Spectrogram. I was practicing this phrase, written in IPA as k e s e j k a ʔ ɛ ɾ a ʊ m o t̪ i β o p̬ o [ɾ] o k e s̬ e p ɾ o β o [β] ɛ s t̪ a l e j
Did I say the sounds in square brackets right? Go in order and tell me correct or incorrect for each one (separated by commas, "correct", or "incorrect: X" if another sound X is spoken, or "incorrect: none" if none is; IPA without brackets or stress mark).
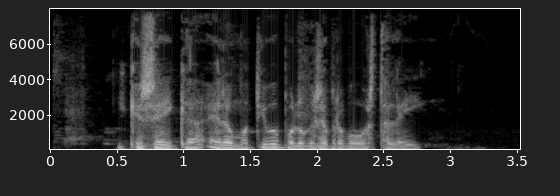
incorrect: l, incorrect: w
